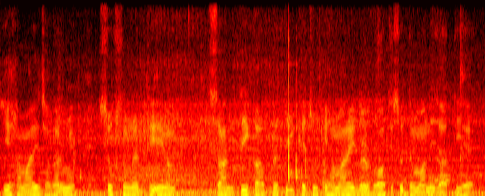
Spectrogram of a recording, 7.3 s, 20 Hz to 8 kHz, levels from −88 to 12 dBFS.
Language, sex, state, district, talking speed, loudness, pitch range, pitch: Hindi, male, Madhya Pradesh, Katni, 175 wpm, -19 LUFS, 130-145 Hz, 135 Hz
